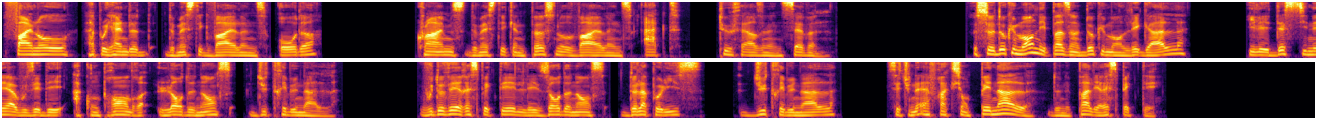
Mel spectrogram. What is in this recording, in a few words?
french; introduction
